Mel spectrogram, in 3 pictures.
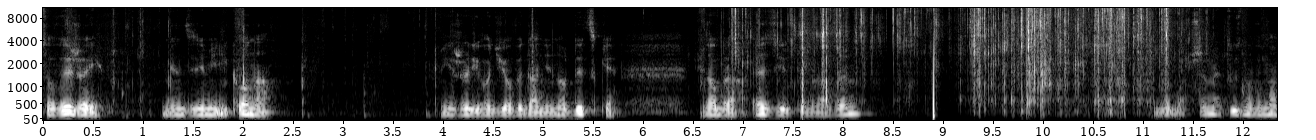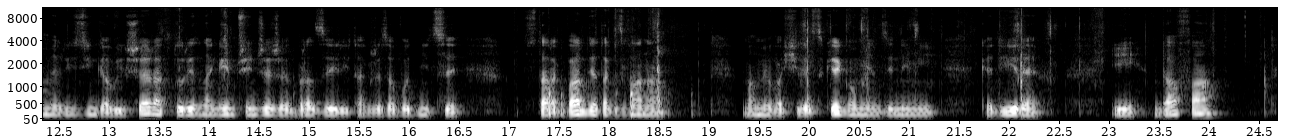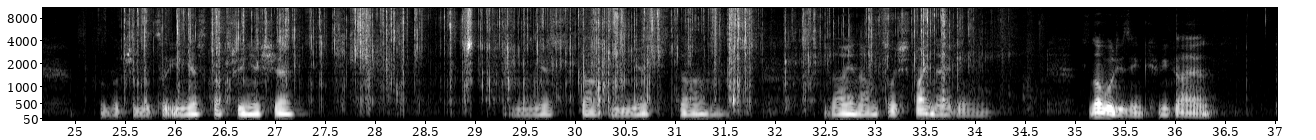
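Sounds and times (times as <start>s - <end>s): foil wrapper crinkling and tearing: 6.8s - 11.7s, 25.1s - 34.5s.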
